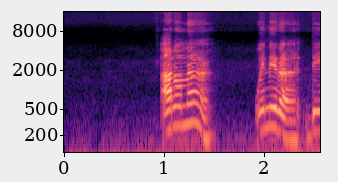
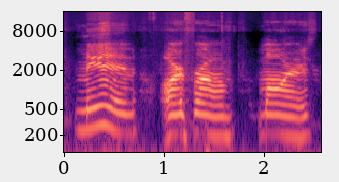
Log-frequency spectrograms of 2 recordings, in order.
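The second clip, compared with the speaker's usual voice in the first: slow; 3 dB louder, much slower than usual. Pretend. Quoting a book title.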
